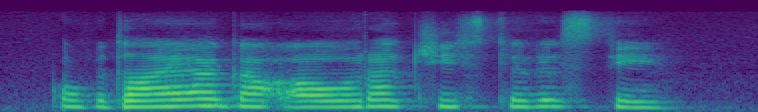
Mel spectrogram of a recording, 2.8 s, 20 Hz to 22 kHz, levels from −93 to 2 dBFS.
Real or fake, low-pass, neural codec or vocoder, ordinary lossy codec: fake; 14.4 kHz; codec, 32 kHz, 1.9 kbps, SNAC; none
